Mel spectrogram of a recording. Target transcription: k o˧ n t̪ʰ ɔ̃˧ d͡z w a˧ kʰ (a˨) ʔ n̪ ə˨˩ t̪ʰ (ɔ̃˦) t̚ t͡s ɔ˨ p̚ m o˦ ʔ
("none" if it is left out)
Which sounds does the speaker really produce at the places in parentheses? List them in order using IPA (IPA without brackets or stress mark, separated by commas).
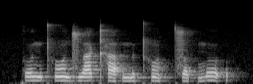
a˨, ɔ̃˨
